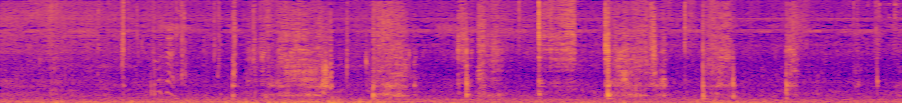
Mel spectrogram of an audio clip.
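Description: Beaten egg is stirred into softened onions in a pan for drumstick-leaf egg podimas, with a spatula scraping and clattering rhythmically over a low sizzle while a person talks.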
